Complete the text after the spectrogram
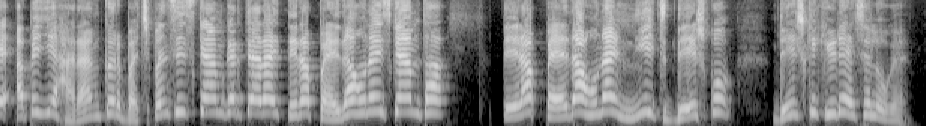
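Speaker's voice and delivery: high-pitched, outraged insults; worked-up rant, pitched high and forceful; angry tirade. Real, not acted. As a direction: let real disgust push the voice way up. Insulting the scam-accused minister.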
